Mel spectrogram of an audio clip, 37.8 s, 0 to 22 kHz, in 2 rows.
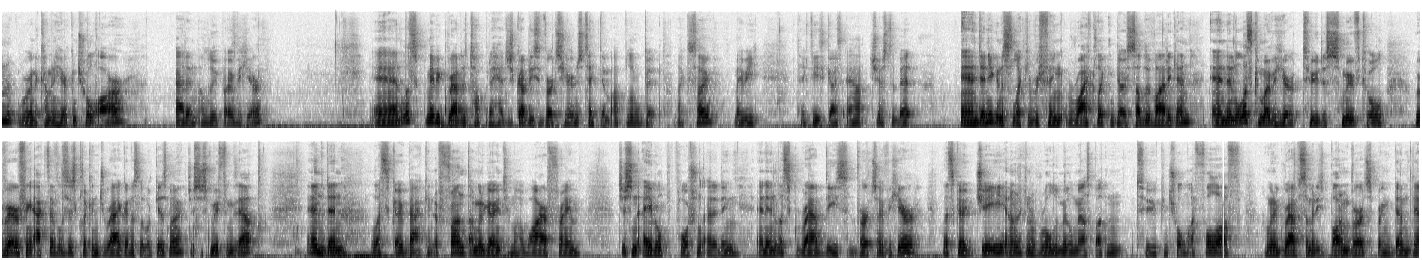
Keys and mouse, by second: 1.1 ctrl+r, 3.4 KP_1, 5.1-9.2 drag, 5.7 z, 7.2 g, 9.2 middle click, 9.5-11.7 drag, 10.5 g, 11.7 middle click, 12.0 click, 12.4-14.2 middle drag, 12.7 a, 14.2-24.5 right drag, 17.9-24.5 drag, 21.7 z, 23.1 KP_1, 24.5-27.8 middle drag, 25.3 z, 27.8-29.0 drag, 29.0-34.5 middle drag, 31.3 g, 34.8 click, 36.4 g, 37.7 click.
